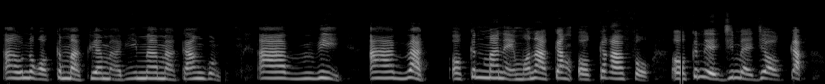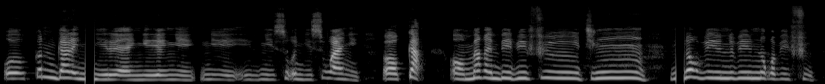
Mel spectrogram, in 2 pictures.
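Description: Four times the program likely failed to fill its output buffer in time, and each missing block became a block of digital silence: at 2.21 s for 46 ms, at 6.80 s for 23 ms, at 9.10 s for 93 ms, and at 15.01 s for 86 ms. The lengths fit buffers of 2048, 1024 and 4096 samples. The speech drops to silence and returns with no fade. Each gap is heard as a short hole.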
